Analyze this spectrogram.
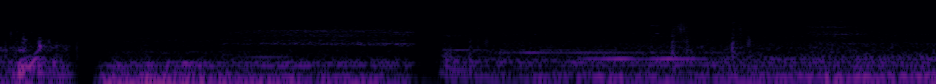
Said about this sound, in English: If you listen to the breathing, it kind of sounds like a man. Let me get to a part where it's breathing.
